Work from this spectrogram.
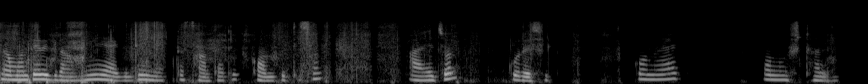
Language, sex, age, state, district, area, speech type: Bengali, female, 18-30, West Bengal, Jalpaiguri, rural, spontaneous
